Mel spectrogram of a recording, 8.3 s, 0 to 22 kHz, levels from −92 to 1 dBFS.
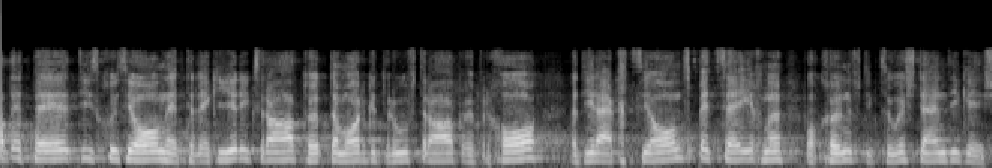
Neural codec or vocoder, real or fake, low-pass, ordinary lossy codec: codec, 16 kHz, 8 kbps, FreqCodec, smaller model; fake; 7.2 kHz; none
